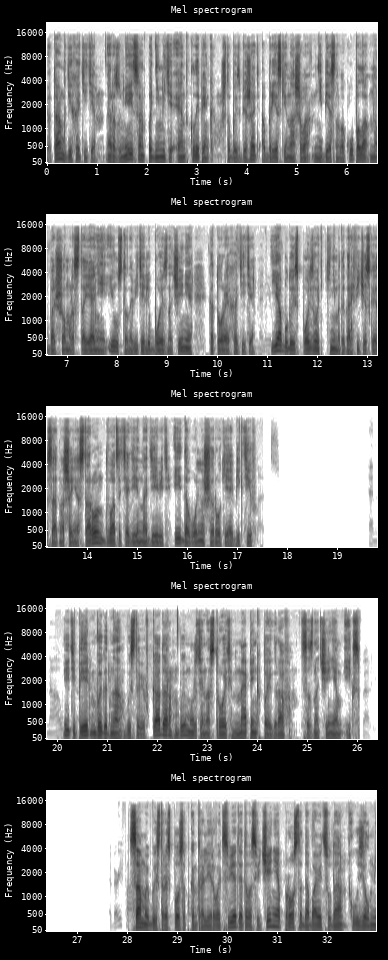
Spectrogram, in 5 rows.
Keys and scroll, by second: 1.0 0, 2.1 shift+s, 6.8 0, 6.9 Return, 12.2 2, 12.4 5, 12.5 6, 12.9 Return, 18.6 2, 19.0 Return, 19.0 0, 28.5 shift+a.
